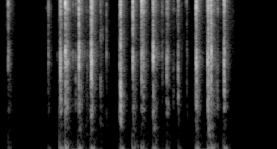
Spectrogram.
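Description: Fingers type an email address on a computer keyboard in quick, uneven bursts of crisp keystrokes, close and clear, with short pauses between runs and no voices.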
